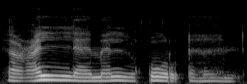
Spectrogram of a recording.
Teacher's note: لام پر شدہ، لام سٹرانگ، قر را ساکن ہیوی اور پھر حمزہ پر کٹ آف ساؤن. قرآن.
